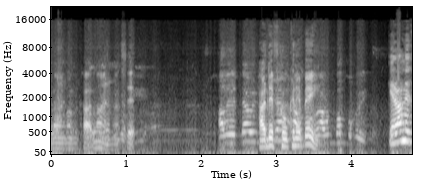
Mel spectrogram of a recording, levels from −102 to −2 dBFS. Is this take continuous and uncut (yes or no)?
yes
